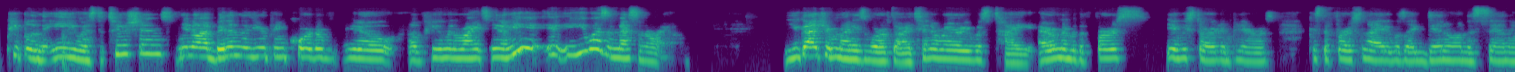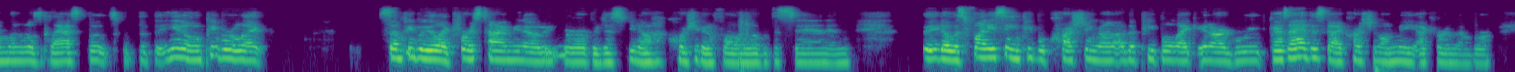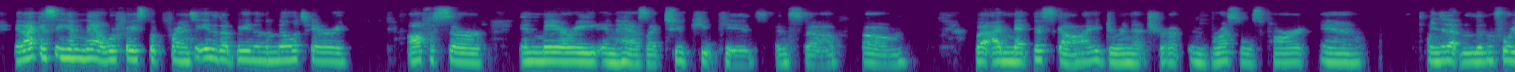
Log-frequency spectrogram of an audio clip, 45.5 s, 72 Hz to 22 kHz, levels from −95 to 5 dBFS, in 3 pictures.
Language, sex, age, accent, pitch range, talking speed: English, female, 30-49, American, 170-215 Hz, 220 wpm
